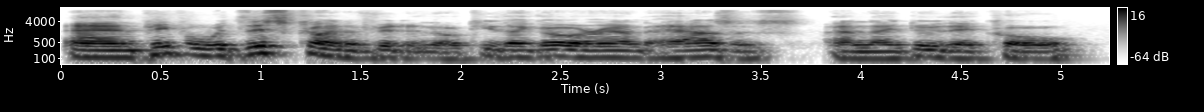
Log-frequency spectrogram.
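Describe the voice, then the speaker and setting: Low gravelly-voiced man telling a story. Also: normal speed. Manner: rambling, self-correcting, acts out sounds with his voice. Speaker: scripture class speaker. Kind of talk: storytelling scripture class. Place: temple lounge class, indoors.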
